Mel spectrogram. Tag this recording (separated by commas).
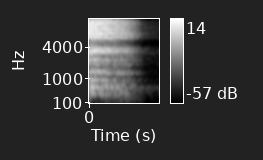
Percussion, Music, Musical instrument, Hi-hat, Cymbal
